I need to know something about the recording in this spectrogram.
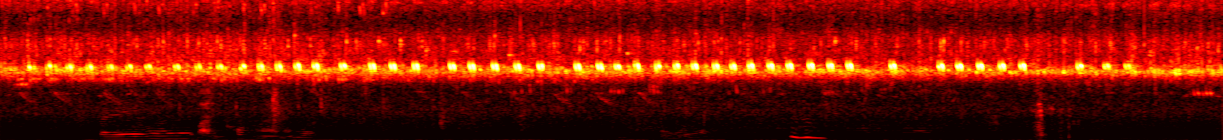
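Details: Domesticated para crickets, also called black crickets, kept as farmed insects; a steady train of high, sharp chirp pulses, roughly four to five per second, runs throughout, with faint human speech in the background.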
